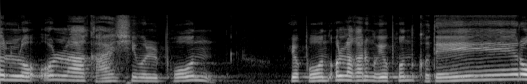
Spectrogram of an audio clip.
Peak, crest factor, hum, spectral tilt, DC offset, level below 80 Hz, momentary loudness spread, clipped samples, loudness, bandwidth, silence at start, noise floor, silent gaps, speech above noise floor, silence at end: -6 dBFS; 18 dB; none; -5.5 dB/octave; under 0.1%; -60 dBFS; 6 LU; under 0.1%; -24 LUFS; 11 kHz; 0 s; -56 dBFS; none; 33 dB; 0 s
